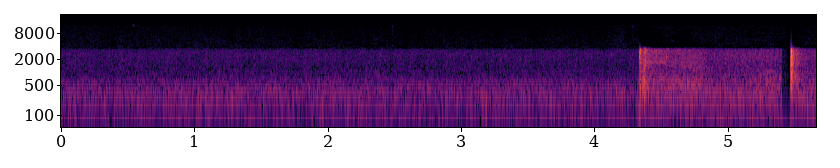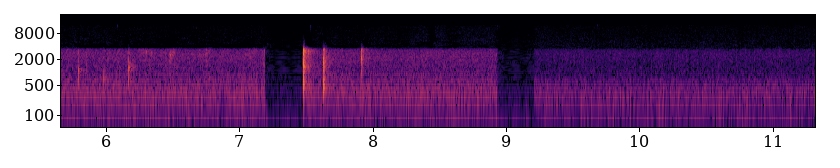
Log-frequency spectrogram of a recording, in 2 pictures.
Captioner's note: pause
